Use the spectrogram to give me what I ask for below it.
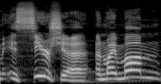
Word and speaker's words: Saoirse: that I know wants to know how to pronounce it it's Saoirse that's Cersei or swear say or anything like that Saoirse it's pretty it's pretty easy to say it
